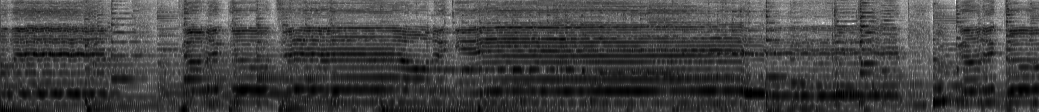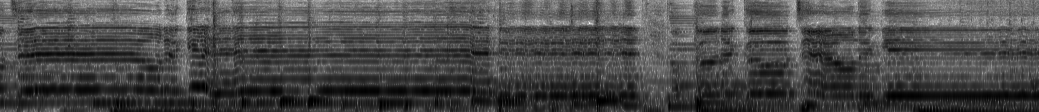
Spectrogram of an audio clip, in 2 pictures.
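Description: Live gospel song from an acoustic string band: acoustic guitars and a mandolin playing under singing, with several long held notes.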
